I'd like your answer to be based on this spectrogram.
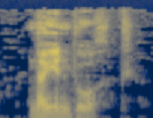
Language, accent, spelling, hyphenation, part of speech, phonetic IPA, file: German, Switzerland, Neuenburg, Neu‧en‧burg, proper noun, [ˈnɔɪ̯ənˌbʊʁk], De-Neuenburg.ogg
- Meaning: 1. Neuchâtel (a canton of Switzerland) 2. Neuchâtel (the capital city of Neuchâtel canton, Switzerland) 3. place name of several cities, towns and other places in Germany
